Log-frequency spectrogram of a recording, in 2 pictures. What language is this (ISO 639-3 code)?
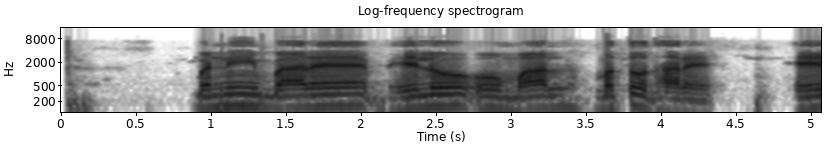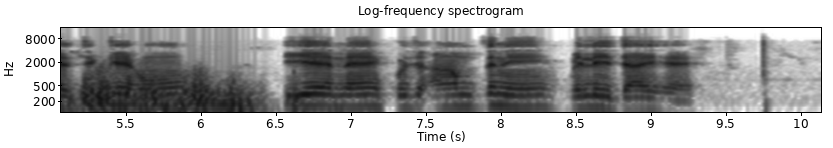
mve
